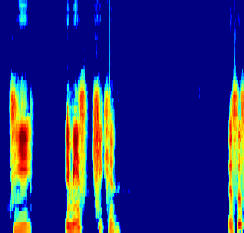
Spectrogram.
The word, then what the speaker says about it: 雞: And for this word, we pronounce as ji, ji.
